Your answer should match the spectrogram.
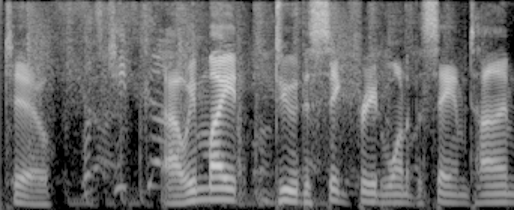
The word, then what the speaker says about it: Siegfried: So the S would be a Z sound. The G at the end of the syllable would give you the K.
